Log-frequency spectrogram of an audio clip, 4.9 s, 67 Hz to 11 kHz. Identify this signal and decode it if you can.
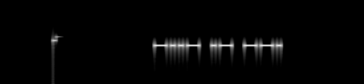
Morse code, heard as a keyed tone, about 23 wpm, 700 Hz. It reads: XAG
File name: practice / 22wpm / Three Letter-Number Combinations - 22wpm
